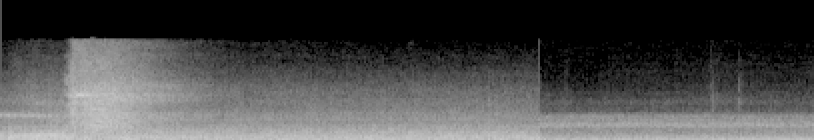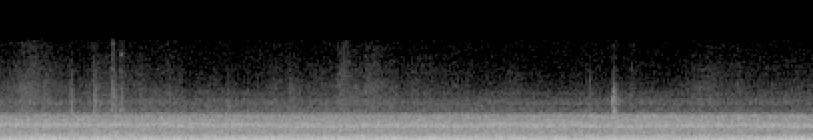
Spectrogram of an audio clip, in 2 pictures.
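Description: Heavy airport fire truck's diesel engine running at idle, with a burst of air hiss about half a second in. The sound changes abruptly near three seconds in to a steadier, lower engine rumble heard from the cab.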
